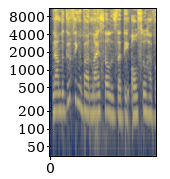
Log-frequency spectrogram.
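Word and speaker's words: NIRSAL: Now, Nysel is actually the one that's in charge of the Axmis Microfinance.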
